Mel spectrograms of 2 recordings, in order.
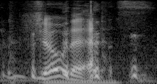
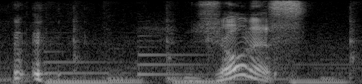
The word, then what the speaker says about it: Jonas: Jonas. That's not his name. Jonas. Put some way too much emphasis on the first syllable and nowhere else to go.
